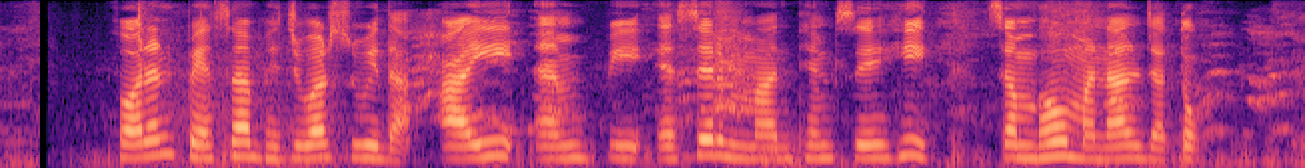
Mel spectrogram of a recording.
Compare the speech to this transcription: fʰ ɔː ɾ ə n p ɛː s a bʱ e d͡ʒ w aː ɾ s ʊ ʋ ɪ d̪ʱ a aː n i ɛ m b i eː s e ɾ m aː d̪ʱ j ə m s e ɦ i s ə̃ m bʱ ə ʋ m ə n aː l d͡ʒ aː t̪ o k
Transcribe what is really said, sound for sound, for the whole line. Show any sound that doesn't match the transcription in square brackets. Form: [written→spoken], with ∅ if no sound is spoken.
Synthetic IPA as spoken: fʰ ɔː ɾ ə n p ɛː s a bʱ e d͡ʒ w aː ɾ s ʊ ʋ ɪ d̪ʱ a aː [n→∅] i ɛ m [b→p] i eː s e ɾ m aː d̪ʱ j ə m s e ɦ i s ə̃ m bʱ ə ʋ m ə n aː l d͡ʒ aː t̪ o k

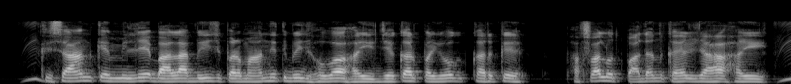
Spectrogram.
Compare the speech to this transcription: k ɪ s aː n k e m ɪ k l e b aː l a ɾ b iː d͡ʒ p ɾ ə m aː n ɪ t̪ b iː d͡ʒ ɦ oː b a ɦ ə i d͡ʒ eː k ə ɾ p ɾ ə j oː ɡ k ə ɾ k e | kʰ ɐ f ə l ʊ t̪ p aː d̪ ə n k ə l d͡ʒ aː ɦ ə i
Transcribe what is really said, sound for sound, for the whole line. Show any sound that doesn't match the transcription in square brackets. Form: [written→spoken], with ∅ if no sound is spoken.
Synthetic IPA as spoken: k ɪ s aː n k e m ɪ [k→∅] l e b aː l a [ɾ→∅] b iː d͡ʒ p ɾ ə m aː n ɪ t̪ b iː d͡ʒ ɦ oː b a ɦ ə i d͡ʒ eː k ə ɾ p ɾ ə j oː ɡ k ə ɾ k e | [kʰ→pʰ] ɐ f ə l ʊ t̪ p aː d̪ ə n k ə l d͡ʒ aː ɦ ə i

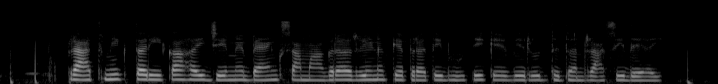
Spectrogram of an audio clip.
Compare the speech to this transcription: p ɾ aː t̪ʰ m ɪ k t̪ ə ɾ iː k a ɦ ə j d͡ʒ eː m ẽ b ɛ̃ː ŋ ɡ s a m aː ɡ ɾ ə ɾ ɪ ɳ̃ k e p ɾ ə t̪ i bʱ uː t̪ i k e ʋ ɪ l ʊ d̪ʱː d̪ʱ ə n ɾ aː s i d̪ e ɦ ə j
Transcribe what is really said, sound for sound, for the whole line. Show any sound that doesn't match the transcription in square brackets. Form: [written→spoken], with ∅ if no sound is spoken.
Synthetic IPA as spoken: p ɾ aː t̪ʰ m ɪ k t̪ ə ɾ iː k a ɦ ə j d͡ʒ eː m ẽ b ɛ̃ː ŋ [ɡ→k] s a m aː ɡ ɾ ə ɾ ɪ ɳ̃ k e p ɾ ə t̪ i bʱ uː t̪ i k e ʋ ɪ [l→ɾ] ʊ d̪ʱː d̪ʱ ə n ɾ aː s i d̪ e ɦ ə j

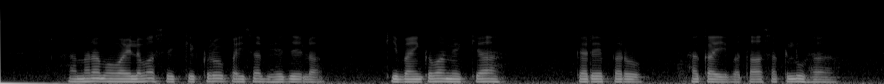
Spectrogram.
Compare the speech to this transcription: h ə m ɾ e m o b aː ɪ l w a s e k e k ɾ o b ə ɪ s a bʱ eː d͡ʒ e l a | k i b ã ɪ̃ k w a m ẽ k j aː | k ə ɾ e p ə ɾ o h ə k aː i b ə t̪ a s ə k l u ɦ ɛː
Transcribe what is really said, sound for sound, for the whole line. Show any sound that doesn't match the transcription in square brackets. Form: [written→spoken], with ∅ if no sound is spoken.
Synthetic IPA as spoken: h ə m ɾ [e→a] m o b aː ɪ l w a s e k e k ɾ o [b→p] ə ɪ s a bʱ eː d͡ʒ e l a | k i b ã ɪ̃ k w a m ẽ k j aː | k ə ɾ e p ə ɾ o h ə k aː i b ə t̪ a s ə k l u ɦ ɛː

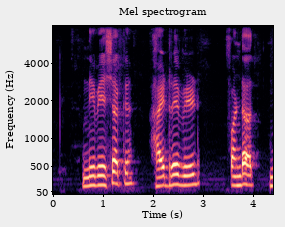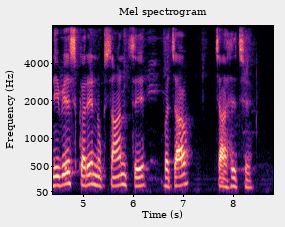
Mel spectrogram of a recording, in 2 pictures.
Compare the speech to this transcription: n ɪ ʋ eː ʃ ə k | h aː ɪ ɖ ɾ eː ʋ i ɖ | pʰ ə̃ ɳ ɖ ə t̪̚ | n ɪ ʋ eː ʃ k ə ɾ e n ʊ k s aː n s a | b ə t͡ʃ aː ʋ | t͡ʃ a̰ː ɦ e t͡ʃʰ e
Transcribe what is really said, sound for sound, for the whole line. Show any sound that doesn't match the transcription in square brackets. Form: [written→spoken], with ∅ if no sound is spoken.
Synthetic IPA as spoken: n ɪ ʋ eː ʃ ə k | h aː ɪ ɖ ɾ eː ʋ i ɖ | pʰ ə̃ ɳ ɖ ə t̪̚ | n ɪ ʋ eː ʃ k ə ɾ e n ʊ k s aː n s [a→e] | b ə t͡ʃ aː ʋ | t͡ʃ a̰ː ɦ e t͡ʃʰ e

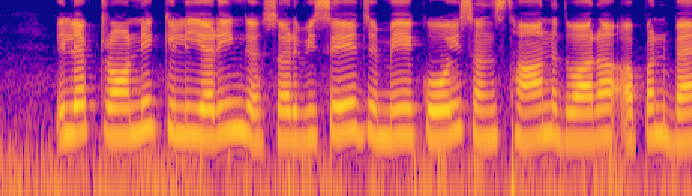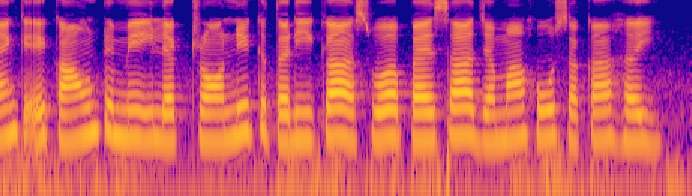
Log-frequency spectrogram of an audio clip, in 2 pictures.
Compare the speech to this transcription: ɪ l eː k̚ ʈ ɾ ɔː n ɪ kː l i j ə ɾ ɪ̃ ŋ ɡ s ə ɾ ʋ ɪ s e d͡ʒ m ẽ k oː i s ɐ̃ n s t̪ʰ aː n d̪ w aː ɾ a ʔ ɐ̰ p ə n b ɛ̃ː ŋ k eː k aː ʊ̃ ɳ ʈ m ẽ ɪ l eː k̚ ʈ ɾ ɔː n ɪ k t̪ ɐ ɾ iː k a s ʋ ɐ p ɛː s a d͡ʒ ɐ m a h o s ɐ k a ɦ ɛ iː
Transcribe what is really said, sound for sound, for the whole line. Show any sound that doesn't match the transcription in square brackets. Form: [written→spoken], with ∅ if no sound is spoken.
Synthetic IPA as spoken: ɪ l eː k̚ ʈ ɾ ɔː n ɪ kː l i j ə ɾ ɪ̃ ŋ ɡ s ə ɾ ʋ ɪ s e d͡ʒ m ẽ k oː i s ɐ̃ n s t̪ʰ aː n d̪ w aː ɾ a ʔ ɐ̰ p ə n b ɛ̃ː ŋ k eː k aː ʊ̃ ɳ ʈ m ẽ ɪ l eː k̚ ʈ ɾ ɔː n ɪ k t̪ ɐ ɾ iː k a s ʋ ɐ p ɛː s a d͡ʒ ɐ m a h o s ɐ k a ɦ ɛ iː

